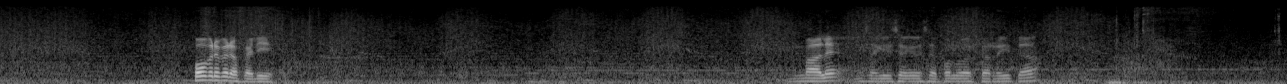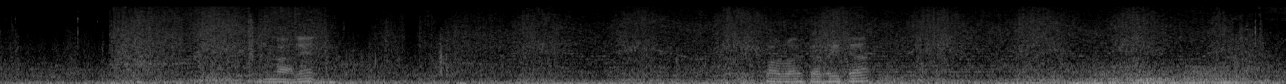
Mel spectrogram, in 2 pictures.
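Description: A mining laser hums steadily as it cuts into rock.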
